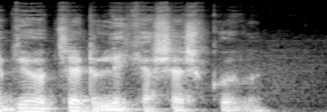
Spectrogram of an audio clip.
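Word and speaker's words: 来る: তারপর এইটা হচ্ছে টান দিবেন, দেন কমপ্লিটটা হচ্ছে টান দিয়ে এই এই সাইডেরটা ওই সাইডেরটা দিয়ে হচ্ছে এটা লেখা শেষ করবেন।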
